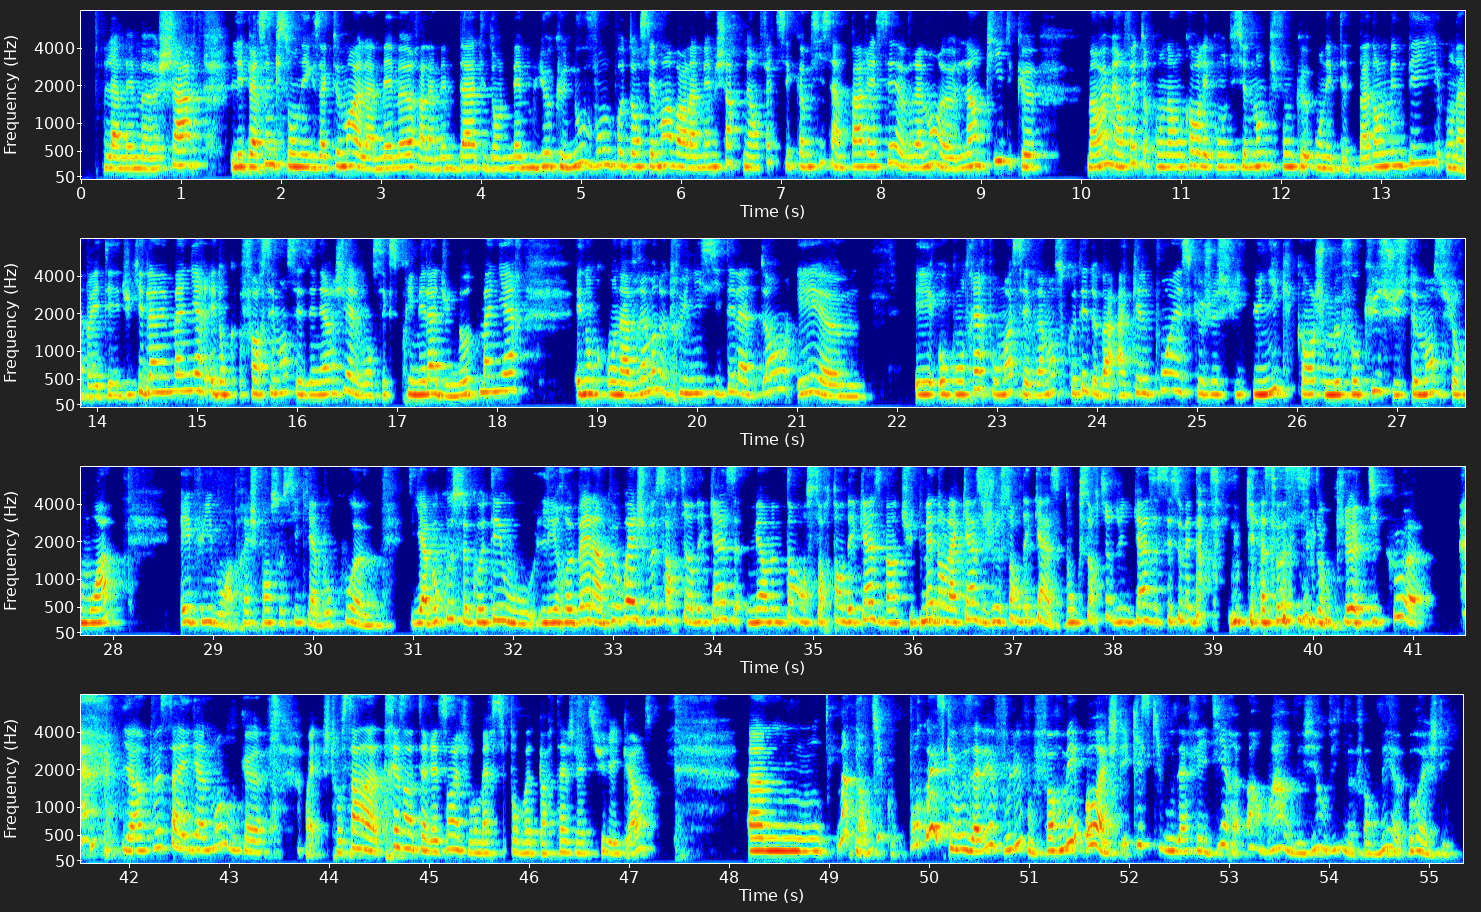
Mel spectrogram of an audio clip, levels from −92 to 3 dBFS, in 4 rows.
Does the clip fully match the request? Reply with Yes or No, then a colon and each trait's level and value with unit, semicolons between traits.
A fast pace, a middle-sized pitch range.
Yes: fast, 255 wpm; average, 3.3 semitones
